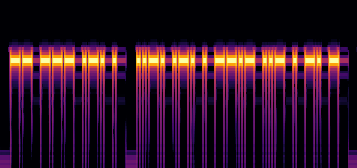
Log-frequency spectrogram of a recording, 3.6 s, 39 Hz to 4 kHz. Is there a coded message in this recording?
Yes: Morse code from 0.1 to 3.4 s, heard as a keyed tone, about 40 wpm, 750 Hz. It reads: MORE FREQUENT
